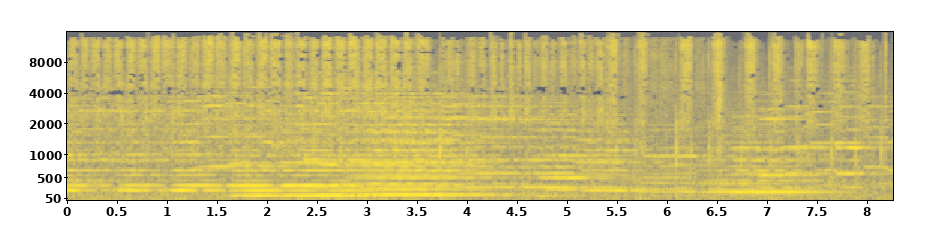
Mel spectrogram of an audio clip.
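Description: Graphite pencil shading on sketch paper: quick short rubbing strokes, coming faster in the second half. Soft background music with long held notes plays under it.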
